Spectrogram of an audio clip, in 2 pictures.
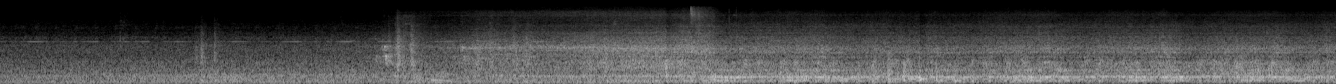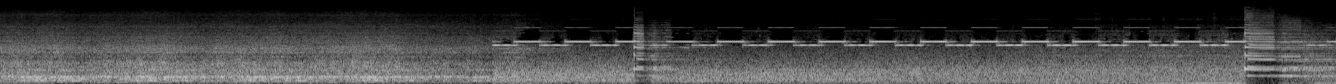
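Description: New Intercity Fleet (D set) electric train passing through a station: it sounds its horn about 4 s in, then runs past with a steady traction hum and wheel noise. In the later part a fast, evenly repeating electronic beeping comes in over the train noise.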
